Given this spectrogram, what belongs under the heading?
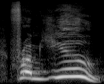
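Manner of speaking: "From you" thrown out high and loud; emphatic. Shown as a demonstration. Preacher voices Paul addressing the Thessalonian church, emphatic.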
